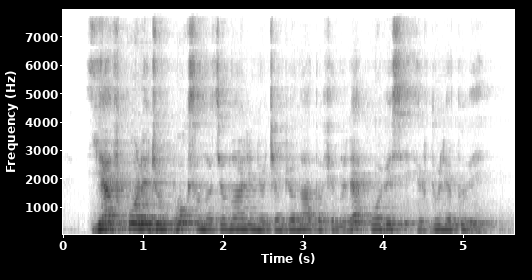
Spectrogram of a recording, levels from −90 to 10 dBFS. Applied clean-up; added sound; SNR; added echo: neural separator model SepFormer DNS4.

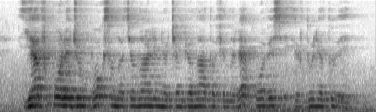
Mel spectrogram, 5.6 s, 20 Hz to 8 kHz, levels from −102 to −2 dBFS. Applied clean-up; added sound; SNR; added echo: none; Thunder; 16 dB; reverberation time 0.7 s.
